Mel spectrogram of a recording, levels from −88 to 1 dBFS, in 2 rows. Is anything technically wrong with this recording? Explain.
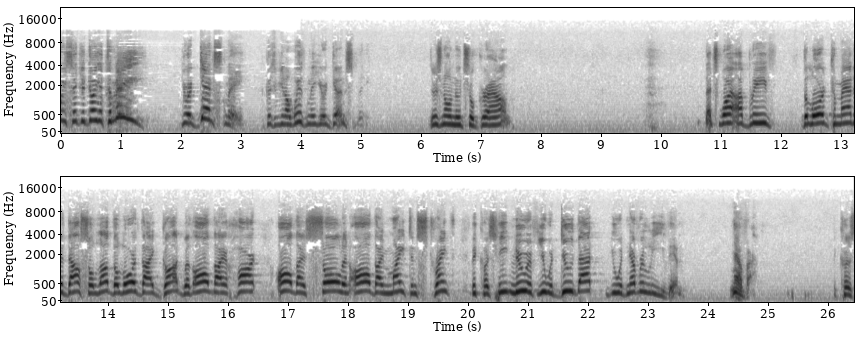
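Yes. Adaptive stream starting at a low bitrate, 0 to 4.0 s: the player began on a thin stream, likely HE-AAC near 12 kbit/s, so treble stops at 11.5 kHz with heavier codec artefacts, then jumps cleanly to fuller quality, consistent with AAC-LC around 96 kbit/s.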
